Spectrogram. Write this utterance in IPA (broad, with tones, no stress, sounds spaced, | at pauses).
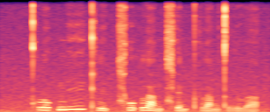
kʰ l o˦˥ k̚ ŋ iː˥˩ kʰ l i˨˩ ʔ t͡ɕʰ u˥˩ ʔ l a˩˦ n t͡ɕʰ e˩˦ n pʰ l a˨˩ ŋ t r ɯ˨˩ a̯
